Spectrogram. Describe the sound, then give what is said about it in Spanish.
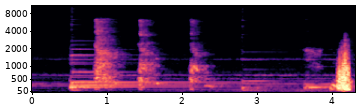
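Coughing from someone who has choked while talking: a series of several hoarse, throaty coughs with short gaps between them, the last burst the loudest. “Disculpen, me, me, he ahogado. Yo creo porque estoy hablando ya más más corrido.”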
